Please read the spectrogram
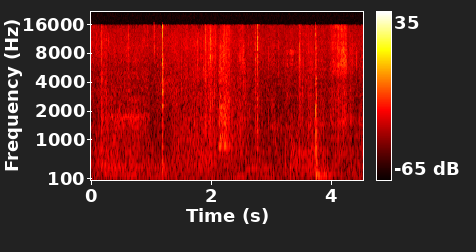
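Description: Faint, scattered clicks and light scraping as a new brake pad is handled and seated into the metal hardware clips of a caliper bracket.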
